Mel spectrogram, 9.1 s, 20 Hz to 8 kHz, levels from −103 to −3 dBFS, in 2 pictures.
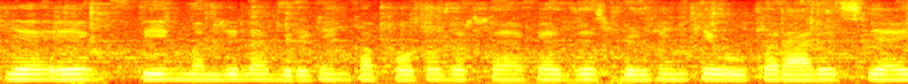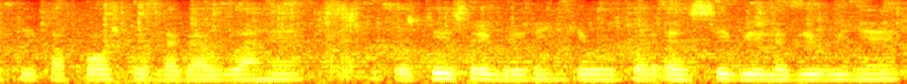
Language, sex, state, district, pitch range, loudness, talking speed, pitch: Hindi, male, Rajasthan, Barmer, 135-140 Hz, -16 LUFS, 200 wpm, 140 Hz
